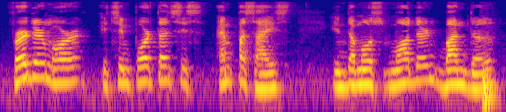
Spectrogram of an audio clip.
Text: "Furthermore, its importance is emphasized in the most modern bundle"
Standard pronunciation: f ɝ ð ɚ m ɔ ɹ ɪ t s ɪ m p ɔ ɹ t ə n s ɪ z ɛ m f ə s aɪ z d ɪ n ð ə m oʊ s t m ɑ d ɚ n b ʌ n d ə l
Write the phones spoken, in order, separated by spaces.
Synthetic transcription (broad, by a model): f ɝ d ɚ m ɔ ɹ ɪ t s ɪ m p ɔ ɹ t ə n s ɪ s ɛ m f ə s aɪ s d ɪ n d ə m oʊ s t m ɑ d ɚ n b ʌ n d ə l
